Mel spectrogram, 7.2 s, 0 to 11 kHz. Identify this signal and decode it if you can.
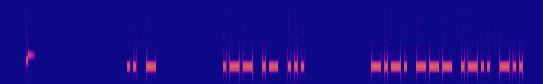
Morse code, heard as a keyed tone, about 28 wpm, 700 Hz. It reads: IT WAS COLD
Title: 3x Word-Spacing - Sentences from Top 500 Words - 28wpm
